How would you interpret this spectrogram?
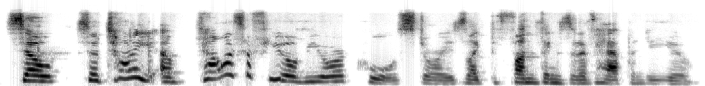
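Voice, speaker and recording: Low-voiced woman hosting an interview. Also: lively intonation, moderate pace, dry recording. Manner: friendly, brief encouraging prompts. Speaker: interview host. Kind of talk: casual interview.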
